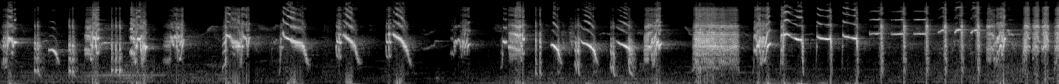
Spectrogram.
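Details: Thailand-type Javan myna in sustained, varied song: a long chain of curved, downslurred whistles in rapid succession, a harsh buzzy patch, then a fast series of high, thin ticks.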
